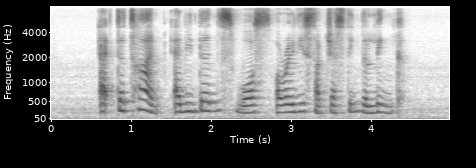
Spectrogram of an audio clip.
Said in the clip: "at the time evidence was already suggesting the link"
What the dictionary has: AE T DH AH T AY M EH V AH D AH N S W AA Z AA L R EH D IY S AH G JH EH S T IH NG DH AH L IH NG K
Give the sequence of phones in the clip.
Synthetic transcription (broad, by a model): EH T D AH T AY M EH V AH D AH N S W AA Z AA L R EH D IY S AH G JH EH S T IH NG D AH L IH NG K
